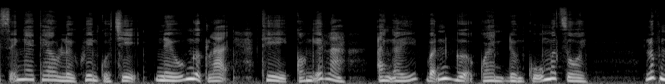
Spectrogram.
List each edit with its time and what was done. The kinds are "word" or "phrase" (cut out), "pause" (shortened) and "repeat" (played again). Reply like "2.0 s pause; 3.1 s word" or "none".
1.5 s pause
